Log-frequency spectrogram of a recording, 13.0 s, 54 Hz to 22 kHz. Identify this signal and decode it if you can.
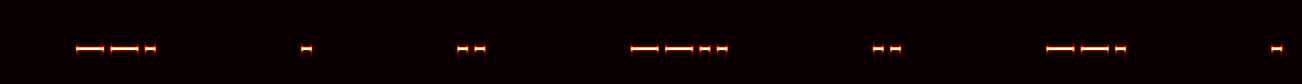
Morse code, heard as a keyed tone, about 14 wpm, spaced as for 5 wpm, 680 Hz. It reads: GEIZIGE
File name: Witz-12-August-2025-25-F70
